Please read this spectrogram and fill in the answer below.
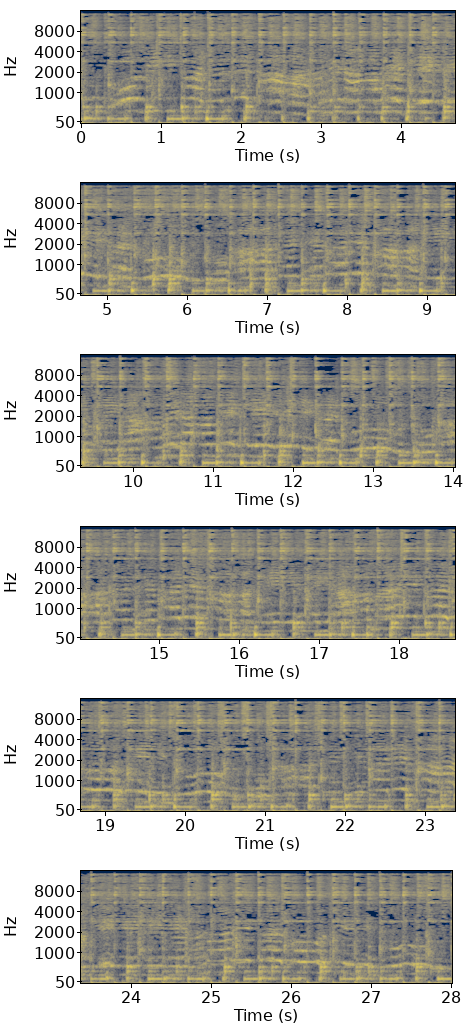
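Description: A group of women singing a Hindi devotional bhajan in unison, with a dholak drum, hand claps and a shaken jingling metal hand percussion instrument keeping a steady, quick rhythm.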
